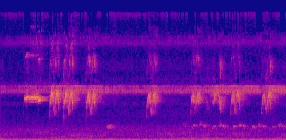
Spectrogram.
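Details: Blue-crowned hanging parrot heard while luring birds at a new spot: loud, piercing high chirps in quick bunches, a faint lower squeak between, and a constant high-pitched hum behind.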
